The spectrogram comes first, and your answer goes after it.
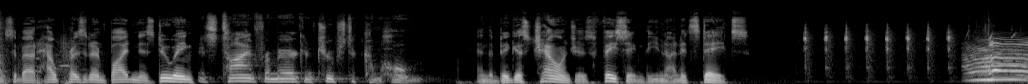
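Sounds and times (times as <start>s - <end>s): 
speech: 0.1s - 7.6s, 9.6s - 10.2s
sharp clicking pulses: 8.0s - 9.6s
cow mooing during a spring cattle drive on a Wyoming ranch route: 9.6s - 10.2s.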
